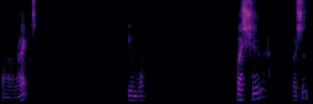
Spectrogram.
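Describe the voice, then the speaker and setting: A woman interviewer asking questions in a hesitant, halting way. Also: very deep voice, lively intonation, rough recording.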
